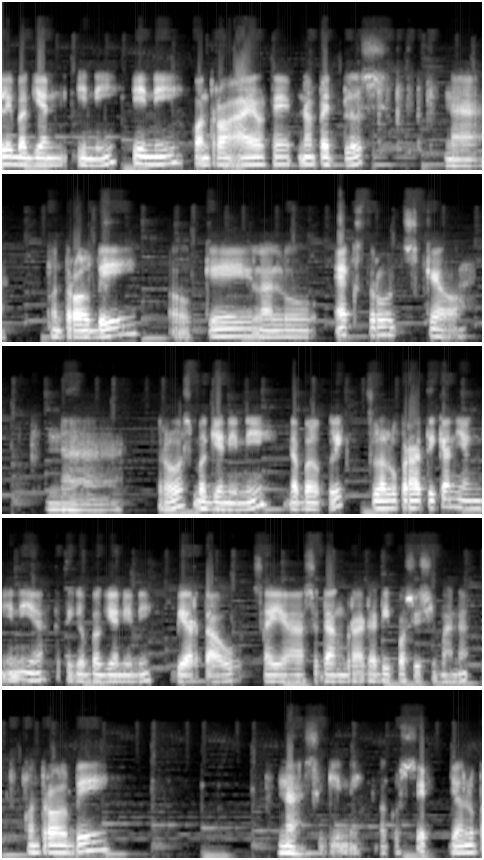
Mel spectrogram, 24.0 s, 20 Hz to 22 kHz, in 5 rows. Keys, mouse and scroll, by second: 0.0 click, 5.1 ctrl+shift+b, 8.0 e, 9.6 Tab, 9.9-10.9 alt+drag, 11.3-13.1 drag, 19.2 ctrl+b, 21.5 Tab, 21.9-22.3 alt+drag.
